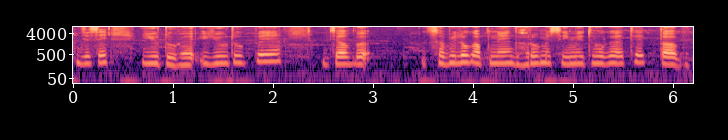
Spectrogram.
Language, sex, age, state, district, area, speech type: Hindi, female, 18-30, Uttar Pradesh, Varanasi, rural, spontaneous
